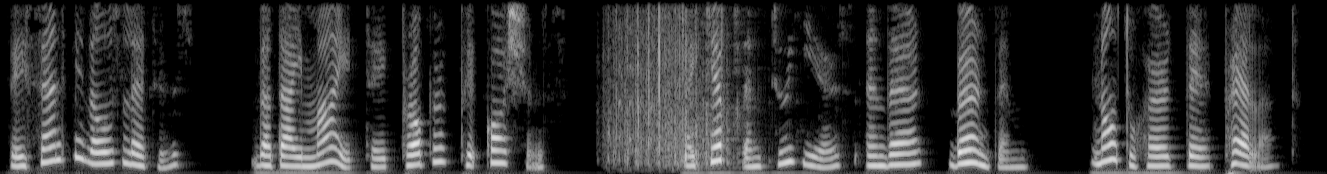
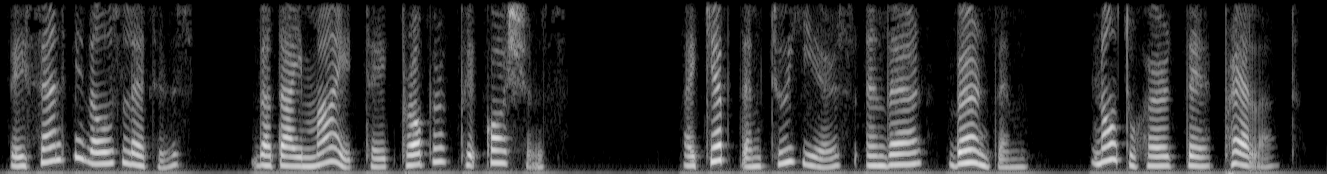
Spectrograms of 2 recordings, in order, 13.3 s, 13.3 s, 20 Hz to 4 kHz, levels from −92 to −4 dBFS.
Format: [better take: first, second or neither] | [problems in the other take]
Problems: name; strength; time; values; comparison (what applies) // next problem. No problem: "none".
second | noise reduction (classical method log-MMSE)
